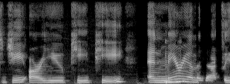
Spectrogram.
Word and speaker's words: Grupp: Yeah, in like German pronounce, it's Grupp. It's like group, but the German way. So it's with a short U, so Mirjam Grupp?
